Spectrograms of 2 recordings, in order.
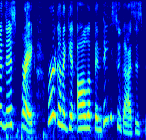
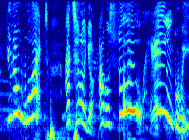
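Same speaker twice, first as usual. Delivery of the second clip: very bad put-on Boston accent, high and slow; 8 semitones higher than usual. Showing guests a bad impression of Coach Franklin: Boston accent. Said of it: "very bad imitation of Coach Franklin and his Box-, Boston accent".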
